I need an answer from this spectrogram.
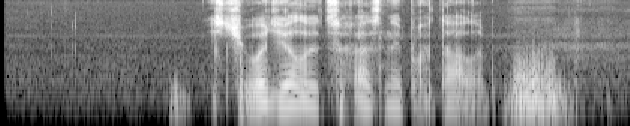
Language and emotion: Russian, neutral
